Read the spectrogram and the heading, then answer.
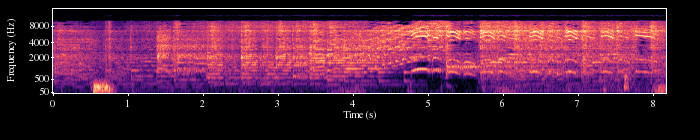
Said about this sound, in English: But anyway, these girls do the dance while he's plays the rubber chicken. So, but can you imagine how he approaches this? He's like, right, I want you to dance while I play with my chicken.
